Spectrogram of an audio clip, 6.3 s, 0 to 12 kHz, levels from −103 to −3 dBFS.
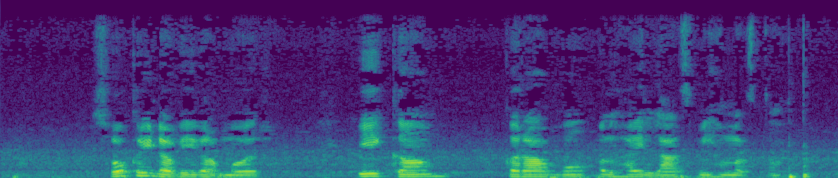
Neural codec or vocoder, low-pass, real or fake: none; 10.8 kHz; real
